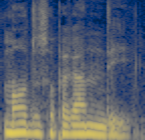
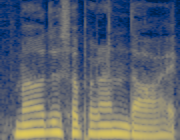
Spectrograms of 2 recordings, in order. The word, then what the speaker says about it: modus operandi: contradictory to their usual modus operandi modus operandi is that how you pronounce it I thought it was moderandi modus operandi well I learned something today did principal kobayakawa seem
